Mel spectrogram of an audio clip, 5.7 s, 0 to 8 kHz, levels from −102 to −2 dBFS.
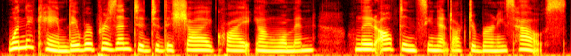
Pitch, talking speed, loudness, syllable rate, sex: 230 Hz, 220 wpm, -18 LUFS, 5.5 syllables/s, female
